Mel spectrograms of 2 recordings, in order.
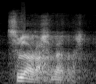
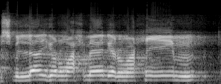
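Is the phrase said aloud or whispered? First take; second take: whispered; aloud. First: The phrase is said silently, barely voiced. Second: The phrase is recited aloud.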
